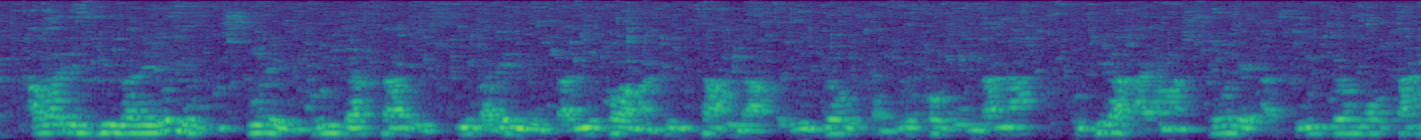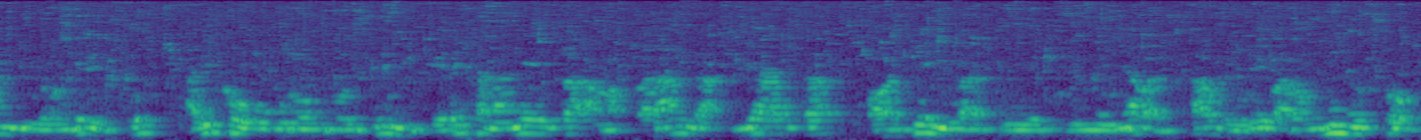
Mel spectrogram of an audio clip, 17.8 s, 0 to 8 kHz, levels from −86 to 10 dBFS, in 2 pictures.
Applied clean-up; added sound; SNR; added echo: classical method WPE with log-MMSE.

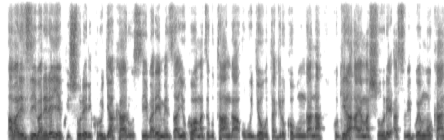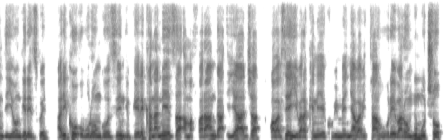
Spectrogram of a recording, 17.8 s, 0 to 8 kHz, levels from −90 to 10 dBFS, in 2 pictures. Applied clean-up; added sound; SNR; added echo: none; none; none; none.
